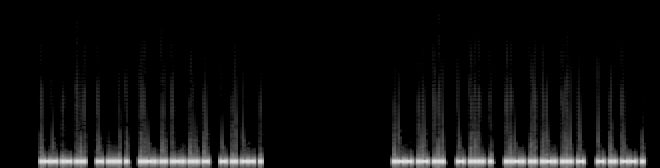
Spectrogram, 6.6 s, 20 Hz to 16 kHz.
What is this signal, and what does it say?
Morse code, heard as a keyed tone, about 58 wpm, 700 Hz. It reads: WAS THE FIRST TIME WAS THE FIRST TIME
